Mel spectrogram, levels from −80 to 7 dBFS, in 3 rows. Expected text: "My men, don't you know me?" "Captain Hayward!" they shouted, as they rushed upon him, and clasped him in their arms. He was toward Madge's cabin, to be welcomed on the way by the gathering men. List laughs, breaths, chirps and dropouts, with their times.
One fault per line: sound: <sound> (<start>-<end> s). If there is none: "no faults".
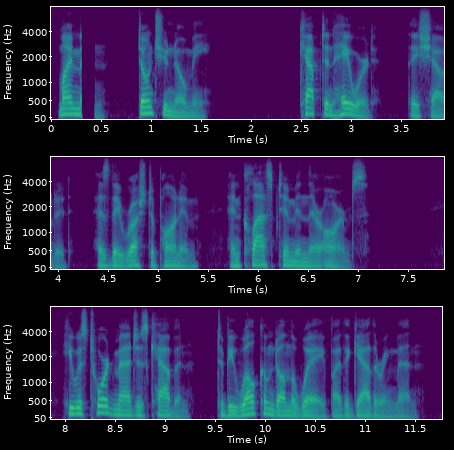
sound: dropout (0.3-0.4 s)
